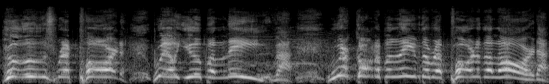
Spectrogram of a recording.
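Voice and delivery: shouted, driving sermon cadence; preacher urging the congregation to believe; full-force preaching. Acted. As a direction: hammer the message home. Preacher applies the message.

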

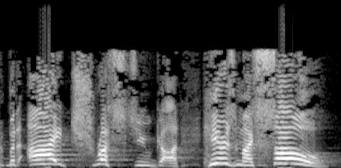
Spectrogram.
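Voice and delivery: high, loud, slow cry of surrender; impassioned prayer. Acted. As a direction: cry it out to God with everything. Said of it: "to hear David say".

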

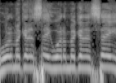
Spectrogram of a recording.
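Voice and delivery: flustered, what do I do; nervous panic. Retold or imitated. Zacchaeus panicking as Jesus nears, high and fretful. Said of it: "you imagine Zacchaeus is like".

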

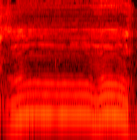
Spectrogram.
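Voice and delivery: drawn-out yummy hum; savouring mmm. Retold or imitated. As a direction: hum with delight at the taste. Savouring honey on toast.

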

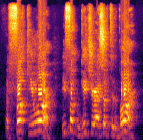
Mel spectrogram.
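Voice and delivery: pushy local yelling at the stranger to join the bar; mock shout. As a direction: bellow the order good-naturedly. Local orders him to the bar.

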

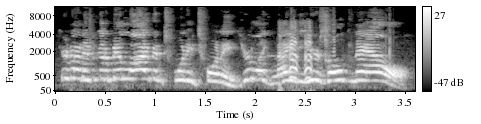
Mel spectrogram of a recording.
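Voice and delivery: high, fast disbelieving retort; incredulous. Retold or imitated. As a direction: scoff at him, pitched high. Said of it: "I'm like".

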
